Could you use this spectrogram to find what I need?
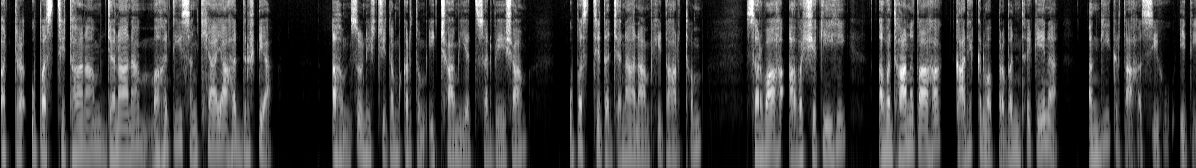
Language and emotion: Sanskrit, fearful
